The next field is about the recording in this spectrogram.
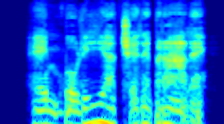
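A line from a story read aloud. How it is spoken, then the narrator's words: Low, confiding voice. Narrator (Italian): ripeté a bassa voce il dottor Bax, come confidasse un gran segreto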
